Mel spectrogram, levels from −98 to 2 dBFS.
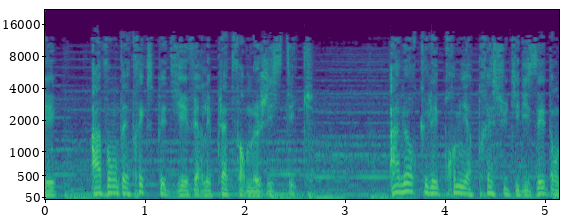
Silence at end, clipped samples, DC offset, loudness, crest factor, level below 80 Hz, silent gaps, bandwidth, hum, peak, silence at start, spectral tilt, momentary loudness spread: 0 s; under 0.1%; under 0.1%; -27 LUFS; 20 dB; -42 dBFS; none; 14 kHz; none; -8 dBFS; 0 s; -5 dB/octave; 9 LU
